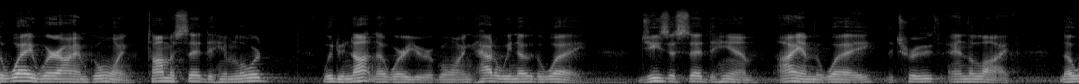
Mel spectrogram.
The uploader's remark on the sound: LIVE Services at Sunshine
